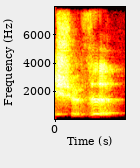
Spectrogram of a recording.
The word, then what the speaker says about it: cheveux: Да, очень важно правильно произносить иначе получится, что у нее вьющиеся chevaux, в смысле лошади. Les cheveux, волосы.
